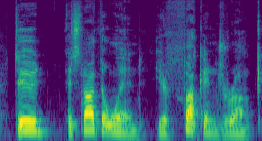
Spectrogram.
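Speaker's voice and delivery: plain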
